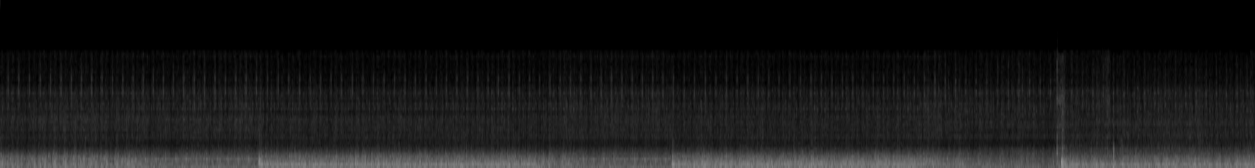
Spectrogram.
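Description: Fast, hard rattling clatter, about three beats a second, over the running engine with a few load changes; something is knocking inside.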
